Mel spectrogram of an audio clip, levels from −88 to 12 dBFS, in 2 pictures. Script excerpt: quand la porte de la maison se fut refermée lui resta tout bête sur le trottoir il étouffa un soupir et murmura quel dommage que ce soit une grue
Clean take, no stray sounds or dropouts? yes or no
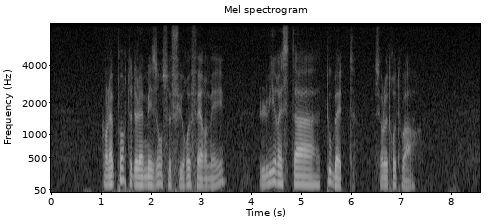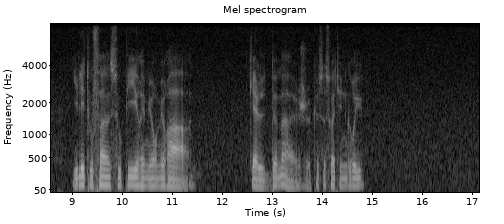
yes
